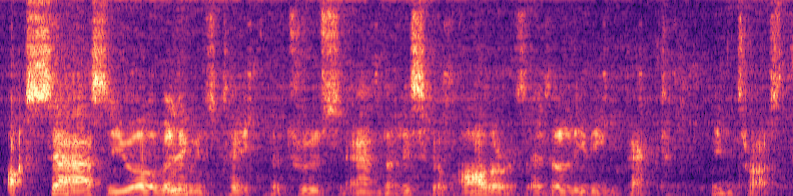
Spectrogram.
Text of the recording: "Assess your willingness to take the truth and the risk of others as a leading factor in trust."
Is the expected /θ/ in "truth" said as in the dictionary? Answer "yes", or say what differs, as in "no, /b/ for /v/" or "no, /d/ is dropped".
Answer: no, /s/ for /θ/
